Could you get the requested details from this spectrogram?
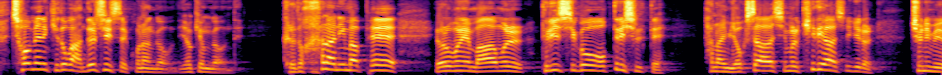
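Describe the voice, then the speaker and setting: A male pastor preaching a sermon, speaking directly to the congregation with sudden rises and drops in pitch. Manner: sings a hymn line slowly.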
